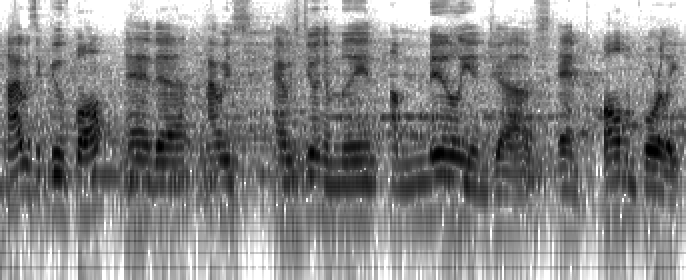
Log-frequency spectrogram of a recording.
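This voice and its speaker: A man's voice: mid-range voice, steady tone, normal speed, reverberant, background noise. A man who works as a comedian, chatting casually in an interview about his career. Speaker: comedian guest.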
